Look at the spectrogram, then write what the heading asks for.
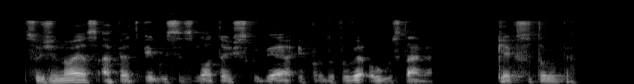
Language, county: Lithuanian, Vilnius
